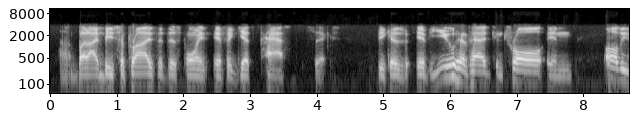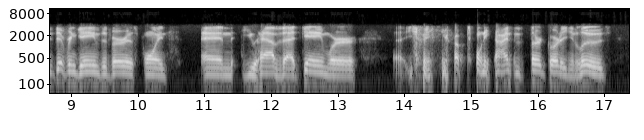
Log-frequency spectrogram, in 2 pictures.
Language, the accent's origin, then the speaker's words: English; Orlando, Florida, United States; Guys, I grew up in Orlando, Florida, and when I was 10, 11 years old, I was lucky enough to see a lot of those Shaq and Penny games.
